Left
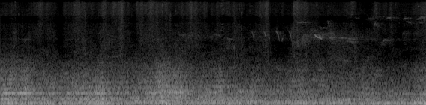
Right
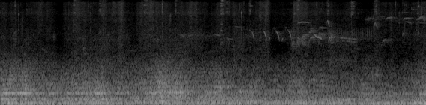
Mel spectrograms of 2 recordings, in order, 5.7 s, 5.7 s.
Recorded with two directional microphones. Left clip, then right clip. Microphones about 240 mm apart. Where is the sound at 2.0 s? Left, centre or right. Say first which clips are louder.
Right 1 dB; centre.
